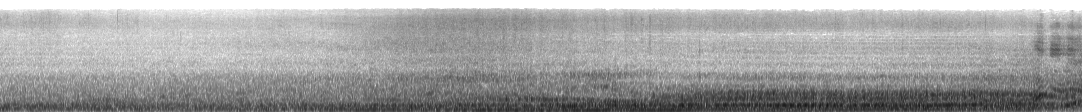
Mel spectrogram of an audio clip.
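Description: Two drag cars' engines running at the starting line, getting louder from about four seconds in as they are revved for the launch.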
